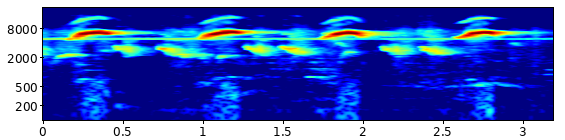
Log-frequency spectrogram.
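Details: Little pied flycatcher from the Javan mountains, captive birds being paired; a two-part phrase repeated four times, a bright rising-falling high whistle followed by lower buzzy notes, roughly every 0.8 seconds.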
